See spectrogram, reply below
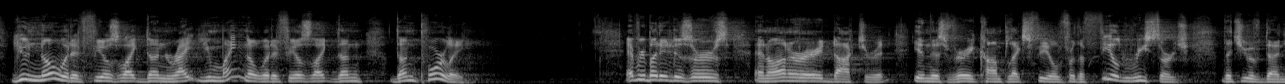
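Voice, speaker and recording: Emphatic bright-voiced man preaching in a hall. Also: a little high. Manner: emphatic, rhetorical questions, acts out quotes. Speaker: speaker at a church event. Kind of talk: sermon-style talk. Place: large room with audience. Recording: long hall reverb.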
